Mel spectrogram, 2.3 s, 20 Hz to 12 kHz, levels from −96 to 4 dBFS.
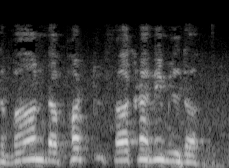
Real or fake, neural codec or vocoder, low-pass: real; none; 7.2 kHz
